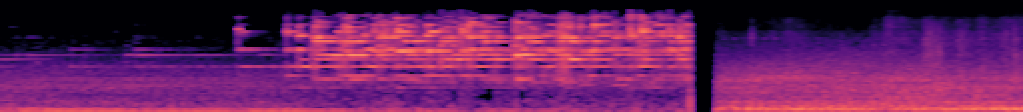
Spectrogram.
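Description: Metal tubular wind chime being knocked about by a white parrot. From about two seconds in, a cluster of bright, overlapping ringing tones sounds, then stops abruptly. A low, steady outdoor background noise follows.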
